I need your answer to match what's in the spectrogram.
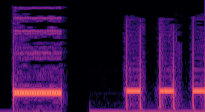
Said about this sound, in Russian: Звонит.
